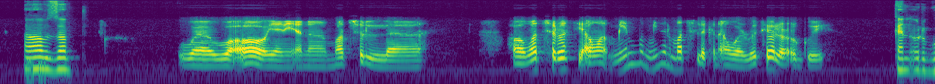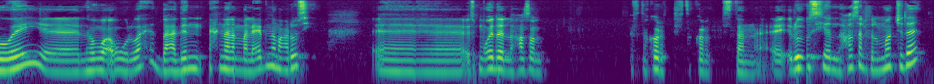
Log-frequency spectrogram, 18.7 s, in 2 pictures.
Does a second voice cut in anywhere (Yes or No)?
No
